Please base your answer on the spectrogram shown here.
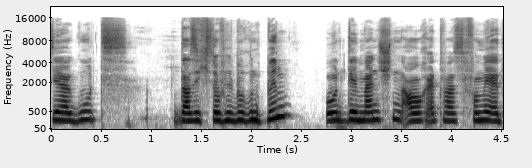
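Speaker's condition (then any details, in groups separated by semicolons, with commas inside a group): Down syndrome; present from birth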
